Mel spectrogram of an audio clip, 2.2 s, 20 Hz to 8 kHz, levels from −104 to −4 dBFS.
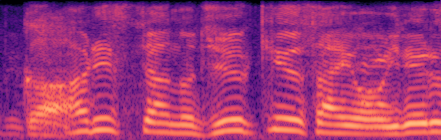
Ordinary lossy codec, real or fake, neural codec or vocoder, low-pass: Opus, 24 kbps; real; none; 7.2 kHz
